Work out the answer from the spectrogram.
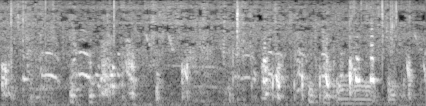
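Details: Bangkok chickens clucking and chattering in quick, uneven notes, some rising and falling, over a low steady background noise.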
